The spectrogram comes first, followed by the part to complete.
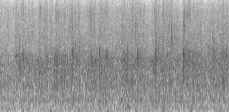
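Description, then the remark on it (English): Steady audience applause for the coaching clients in the audience, a dense crackle of many hands clapping at an even, sustained level with no voices rising above it. “The fact that you're that close and you're still holding on to your coach, let's give you guys a round of applause, seriously.”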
